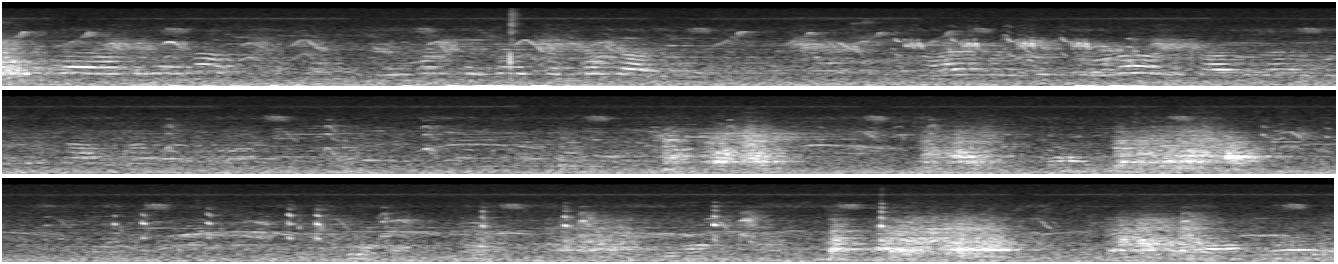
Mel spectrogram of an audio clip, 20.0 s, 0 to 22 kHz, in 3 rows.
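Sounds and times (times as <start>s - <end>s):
small birds chirping and peeping: 0.0s - 20.0s.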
